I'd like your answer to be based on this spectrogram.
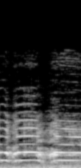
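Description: A chicken crows loudly and close by in one short, ringing call.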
